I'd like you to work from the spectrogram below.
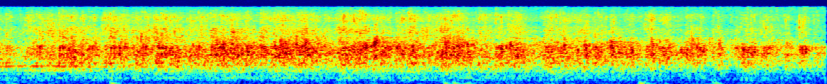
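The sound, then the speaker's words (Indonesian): Steady applause for God from a crowd, a dense, continuous patter of many hands clapping at an even loudness for several seconds, with no voices standing out. “Dengan tepuk tangan bagi Tuhan kita.”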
